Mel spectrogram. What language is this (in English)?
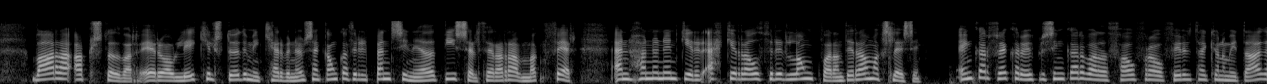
Icelandic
